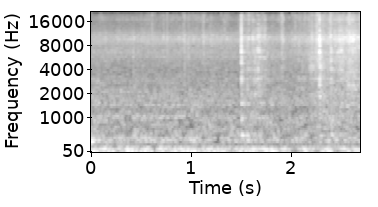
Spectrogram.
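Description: A pan of sautéed mung beans sizzles steadily up close as shrimp go in, the even frying hiss punctuated by a couple of quick utensil scrapes and clinks, no one speaking.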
